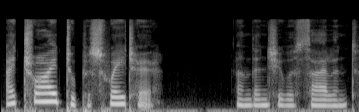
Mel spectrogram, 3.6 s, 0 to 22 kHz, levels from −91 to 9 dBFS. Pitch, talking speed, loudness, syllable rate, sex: 200 Hz, 165 wpm, -18 LUFS, 4.7 syllables/s, female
